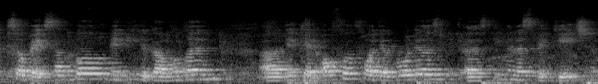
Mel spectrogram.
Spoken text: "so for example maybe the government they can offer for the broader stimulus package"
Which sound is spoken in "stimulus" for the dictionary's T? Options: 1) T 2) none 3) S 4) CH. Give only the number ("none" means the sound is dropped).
3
